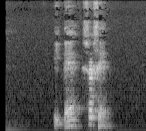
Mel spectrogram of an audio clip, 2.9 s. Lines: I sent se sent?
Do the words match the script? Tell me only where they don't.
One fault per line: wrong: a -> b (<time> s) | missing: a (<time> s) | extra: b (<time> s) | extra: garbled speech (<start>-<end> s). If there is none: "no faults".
wrong: sent -> què (1.3 s)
